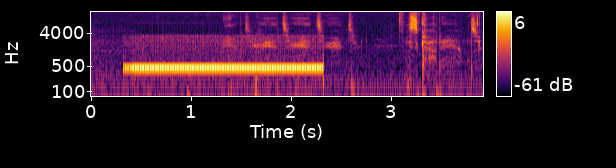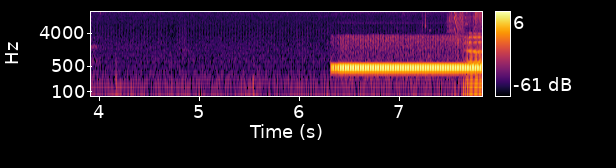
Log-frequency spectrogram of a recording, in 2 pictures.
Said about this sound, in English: Oh, it's calling. Right. Wow. First time here. Crazy. A call. If he doesn't answer, I don't know what to do.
